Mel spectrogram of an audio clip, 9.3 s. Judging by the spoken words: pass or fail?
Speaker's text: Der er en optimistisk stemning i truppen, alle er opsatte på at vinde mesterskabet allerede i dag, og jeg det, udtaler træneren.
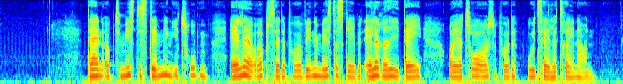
fail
